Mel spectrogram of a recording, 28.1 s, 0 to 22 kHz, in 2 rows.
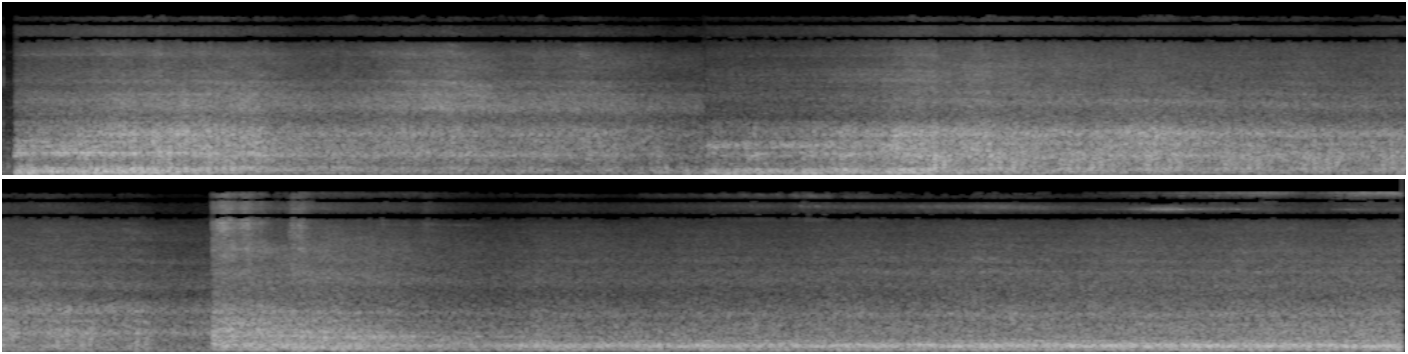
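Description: Electric passenger trains passing station platforms, a steady noise of wheels running on rail. About 16 seconds in the sound changes abruptly to another train passing through an underground station.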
